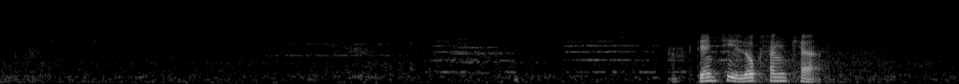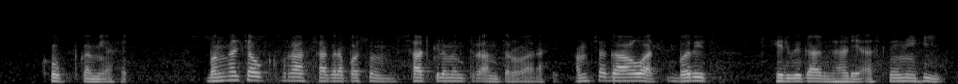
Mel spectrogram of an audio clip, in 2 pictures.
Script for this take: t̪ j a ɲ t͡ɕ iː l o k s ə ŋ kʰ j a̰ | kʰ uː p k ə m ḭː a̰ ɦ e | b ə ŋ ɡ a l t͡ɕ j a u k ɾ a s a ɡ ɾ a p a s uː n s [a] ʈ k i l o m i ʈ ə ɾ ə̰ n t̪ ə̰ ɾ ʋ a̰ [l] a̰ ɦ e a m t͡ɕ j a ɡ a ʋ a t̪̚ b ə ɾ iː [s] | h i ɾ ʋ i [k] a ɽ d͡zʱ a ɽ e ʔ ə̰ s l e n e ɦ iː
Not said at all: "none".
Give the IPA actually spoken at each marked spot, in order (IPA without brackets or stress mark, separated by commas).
a, ɾ, t͡s, ɡ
